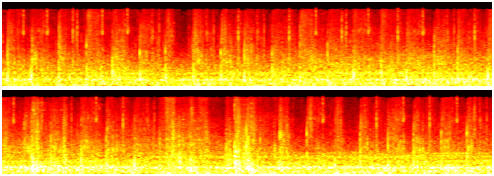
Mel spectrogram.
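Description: Boots crunch quickly on snow.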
